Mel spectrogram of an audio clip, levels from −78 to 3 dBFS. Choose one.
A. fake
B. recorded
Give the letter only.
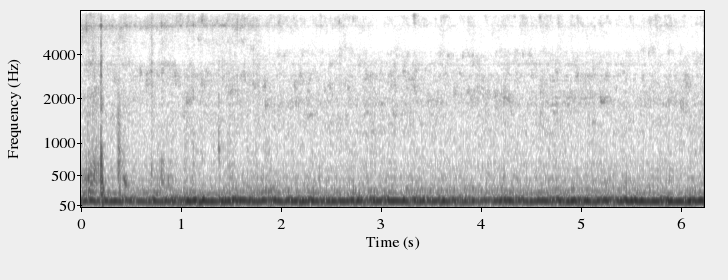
A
